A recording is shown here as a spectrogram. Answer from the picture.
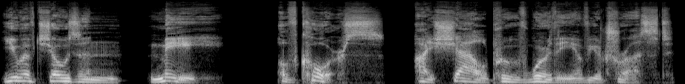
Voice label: Crew Hired, Male, en; Warframe; Railjack Crew; Arbiters Hexis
